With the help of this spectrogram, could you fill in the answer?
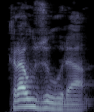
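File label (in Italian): "crausura", dialettale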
